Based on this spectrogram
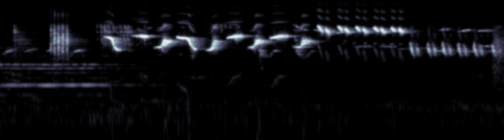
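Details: Fluting song of a mangrove blue flycatcher (tledekan bakau): a run of sweet slurred whistles, then fast repeated high notes and a trill, with a faint steady tone in the background at the start.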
